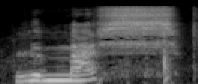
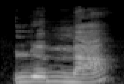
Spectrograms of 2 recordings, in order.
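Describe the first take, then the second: First: The word ends with an audible S sound. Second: The word ends on the vowel, no S. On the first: This is the Provençal way of saying it. "on prononce le S" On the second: This is how most French speakers say it. "Les trois quarts des Français prononcent"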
